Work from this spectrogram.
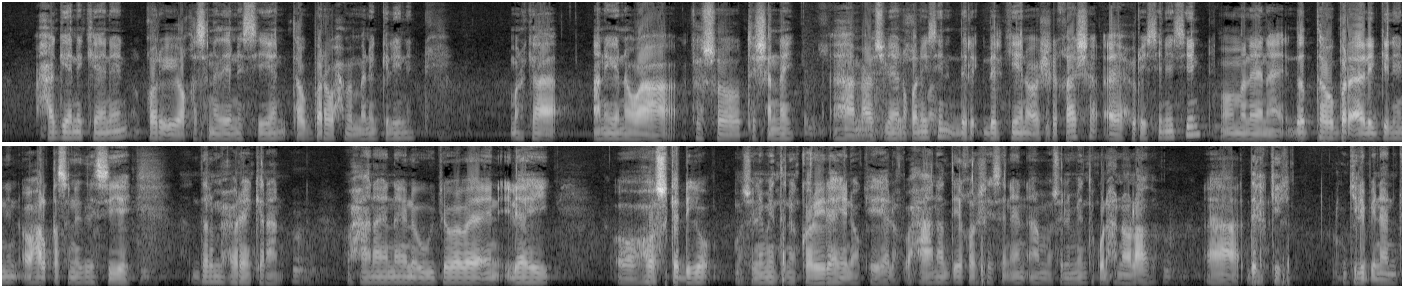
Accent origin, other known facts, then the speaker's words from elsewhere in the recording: Barawe, Lower Shebelle, Somalia; waxaan ka imaaday degmada baraawe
